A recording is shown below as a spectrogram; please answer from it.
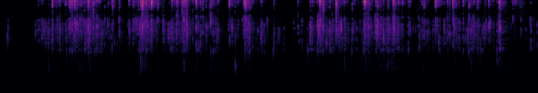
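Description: A Brach's plastic bag full of small hard conversation heart candies is held in both hands, crinkled and shifted so the candies rattle inside while fingertips scratch the bag. After a brief silent start, a dense, bright crinkling with quick rattling clicks runs continuously, with almost no low end.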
